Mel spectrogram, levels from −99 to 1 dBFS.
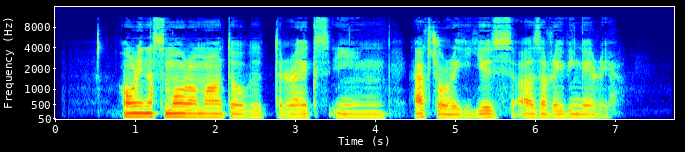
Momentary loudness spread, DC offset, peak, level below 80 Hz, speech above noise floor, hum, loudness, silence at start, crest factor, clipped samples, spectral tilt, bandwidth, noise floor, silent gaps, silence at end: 16 LU; under 0.1%; -4 dBFS; -52 dBFS; 50 dB; none; -24 LUFS; 0.85 s; 20 dB; under 0.1%; -5.5 dB/octave; 11.5 kHz; -73 dBFS; none; 0.75 s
